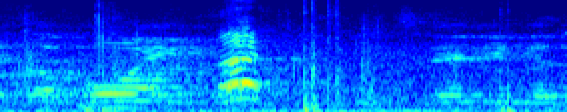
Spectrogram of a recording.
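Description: Sharp slaps of a beach volleyball struck by hand during a rally, with a short voice call about a second in, the loudest sound.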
